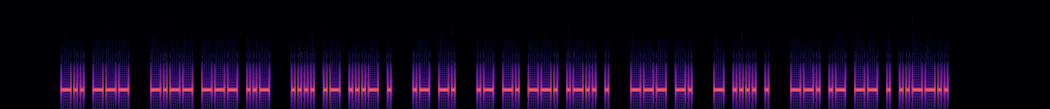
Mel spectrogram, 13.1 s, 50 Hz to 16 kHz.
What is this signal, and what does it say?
Morse code, heard as a keyed tone, about 30 wpm, 700 Hz. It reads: DO YOU HAVE AN ANGLE ON THE GAME?
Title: Sentences from Top 1500 Words 30wpm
